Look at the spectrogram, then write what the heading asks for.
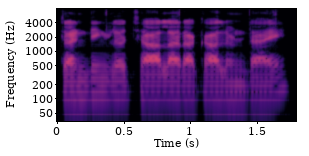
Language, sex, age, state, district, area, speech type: Telugu, male, 18-30, Telangana, Bhadradri Kothagudem, rural, spontaneous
